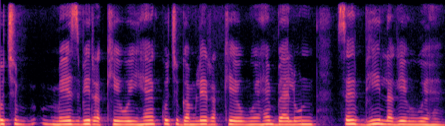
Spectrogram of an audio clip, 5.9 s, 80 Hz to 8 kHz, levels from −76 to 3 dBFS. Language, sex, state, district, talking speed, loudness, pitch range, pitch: Hindi, female, Chandigarh, Chandigarh, 180 wpm, -15 LUFS, 205-230 Hz, 215 Hz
